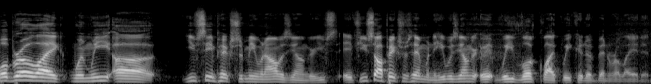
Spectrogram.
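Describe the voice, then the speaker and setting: Very fast speech from a man with a Southern US accent, medium pitch and very wide pitch swings, on a very clean recording over a silent background. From Mobile, Alabama. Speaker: stand-up comedian. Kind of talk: podcast interview answer. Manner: casual, profane.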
